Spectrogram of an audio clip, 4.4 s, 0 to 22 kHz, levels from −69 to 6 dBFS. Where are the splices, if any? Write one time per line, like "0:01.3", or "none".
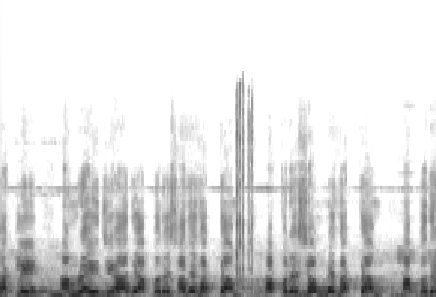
none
